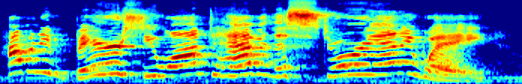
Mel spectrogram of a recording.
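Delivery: high, loud and fast, fed up; exasperated outburst. Acted. Narrator fed up with kids shouting for bears, loud exasperated outburst. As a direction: snap back at the hecklers, then rattle off the question. Author snaps at interrupting children.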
